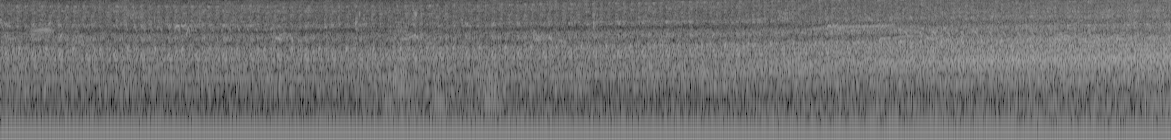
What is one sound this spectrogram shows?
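A tractor engine rumbles steadily and speeds up.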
